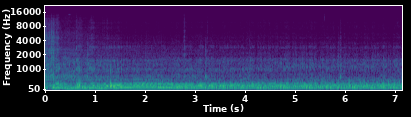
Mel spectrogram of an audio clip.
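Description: BMW E30's engine running just after being started, heard at the exhaust. The revs rise and fall once about two seconds in, then it settles into a steady idle.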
